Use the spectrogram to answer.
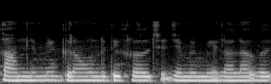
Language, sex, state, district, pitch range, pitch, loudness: Angika, female, Bihar, Bhagalpur, 185-190 Hz, 185 Hz, -13 LUFS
